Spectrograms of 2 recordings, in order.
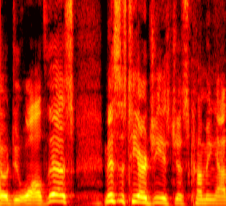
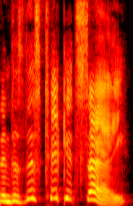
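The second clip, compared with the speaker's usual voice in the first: Cousin Vinny; 6 semitones higher than usual. Retold or imitated. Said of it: "I'm doing my best Cousin Vinny here".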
